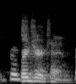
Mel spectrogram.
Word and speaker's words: Bridgerton: Am I saying that right? Bridgerton? – Yes. Bridgerton.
